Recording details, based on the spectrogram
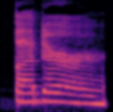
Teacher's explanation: we're not touching the tongue to anything with the R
